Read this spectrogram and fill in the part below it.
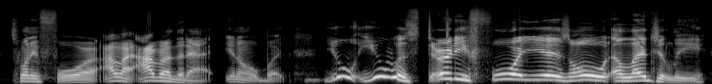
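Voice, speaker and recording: A commentary channel host in his thirties reacts to someone in a fairly high-pitched voice, recorded dry and clean in a studio. He sounds incredulous, keeps repeating his points, and talks straight to the person he's criticizing.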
